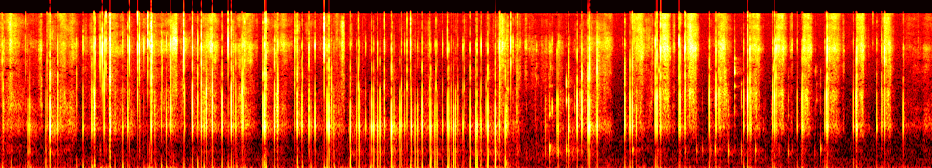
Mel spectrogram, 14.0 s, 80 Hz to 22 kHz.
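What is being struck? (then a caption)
Small cardboard box. Long acrylic nails tap and scratch the front and edges of a small, hand-sized printed cardboard cosmetics box. The result is a dense, rapid stream of crisp clicks and dry scratchy rasps across the whole 14 seconds, with a brief softer stretch near the middle.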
